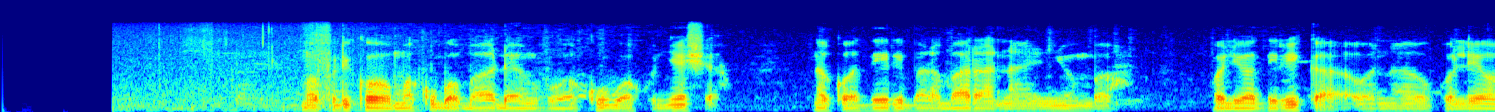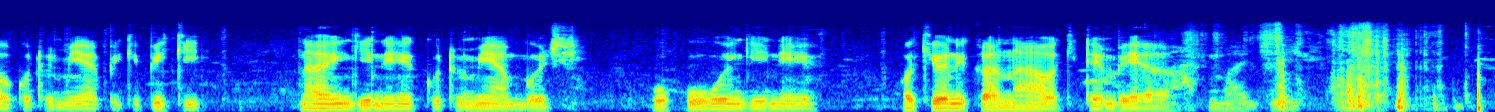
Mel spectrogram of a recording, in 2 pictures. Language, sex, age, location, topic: Swahili, male, 50+, Nairobi, health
